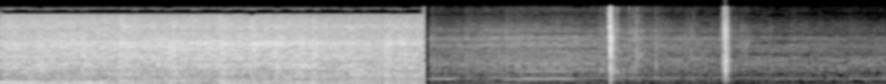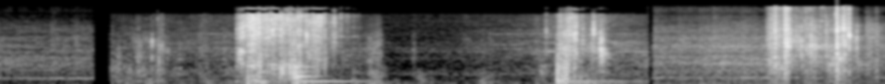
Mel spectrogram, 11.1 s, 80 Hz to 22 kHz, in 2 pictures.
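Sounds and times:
car engine running: 0.0s - 6.2s.

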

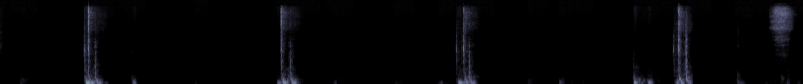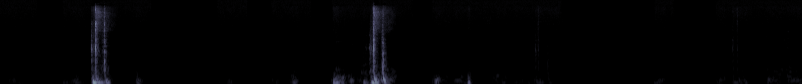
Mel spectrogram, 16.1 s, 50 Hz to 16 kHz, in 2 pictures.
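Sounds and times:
sharp clicks with dull thump: 0.8s - 1.0s, 2.8s - 3.0s, 4.6s - 4.8s, 6.3s - 7.0s.

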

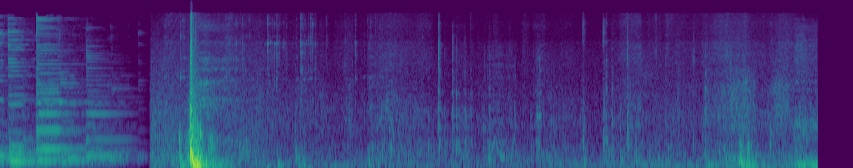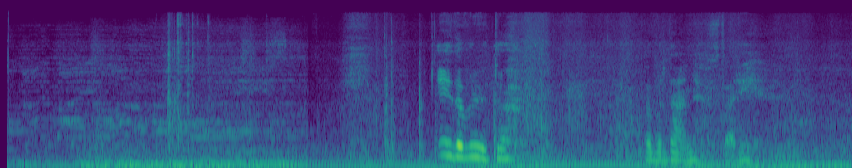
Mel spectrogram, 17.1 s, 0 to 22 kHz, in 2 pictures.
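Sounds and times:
rustling: 1.6s - 8.2s, 12.0s - 17.0s
loud thump: 1.8s - 2.4s
keys jingling: 1.8s - 3.8s.

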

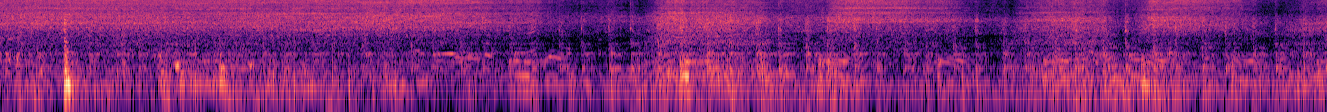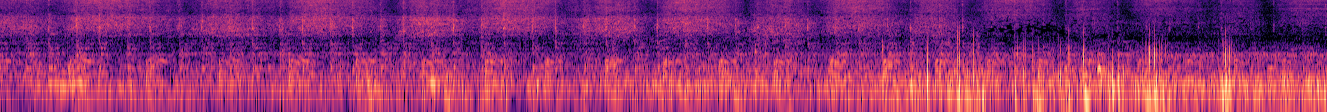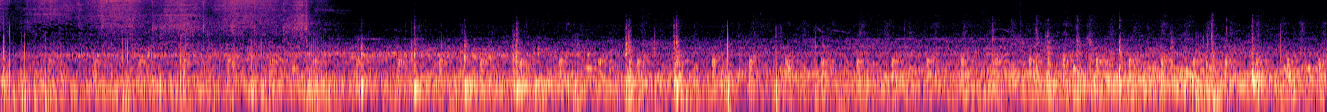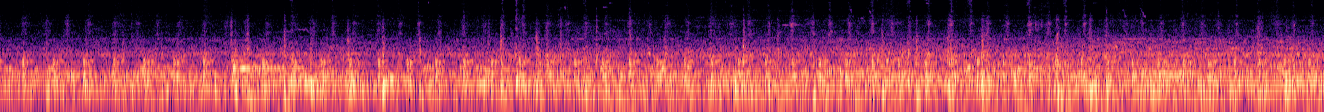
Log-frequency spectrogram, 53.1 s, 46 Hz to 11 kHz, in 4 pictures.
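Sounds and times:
hiss of steam: 0.0s - 30.2s
steam locomotive exhaust chuffs: 0.0s - 53.0s.

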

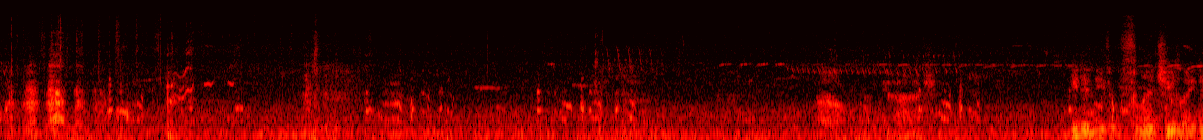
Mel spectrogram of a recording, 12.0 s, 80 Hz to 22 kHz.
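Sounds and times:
turkey rattling call: 0.0s - 2.7s, 3.6s - 12.0s
wild turkeys clucking: 0.0s - 12.0s.

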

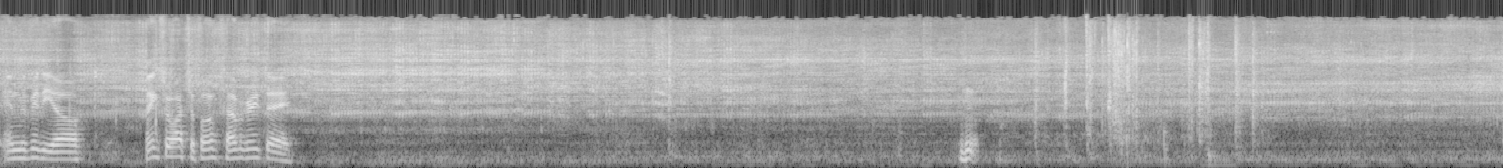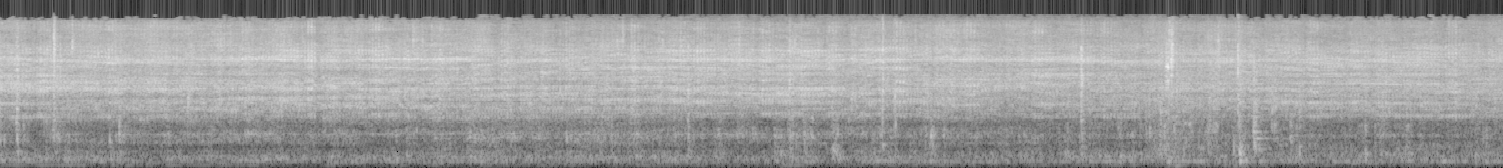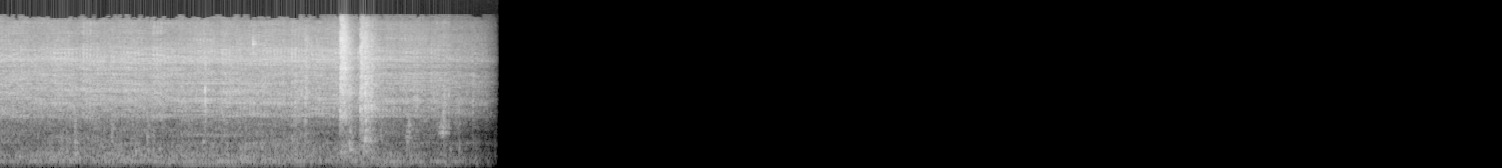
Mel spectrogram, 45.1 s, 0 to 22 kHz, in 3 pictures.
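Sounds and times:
toy train motor whirring: 0.0s - 35.0s.

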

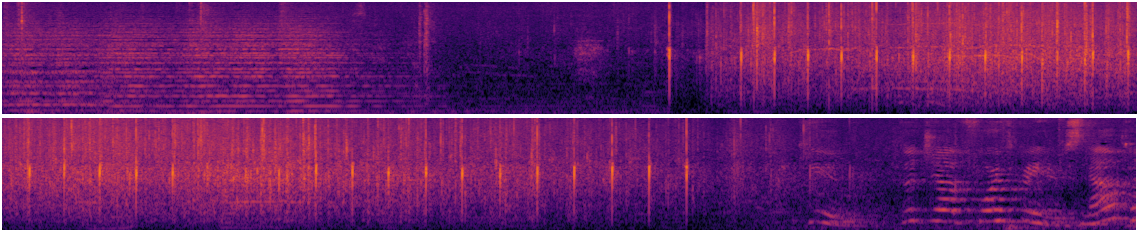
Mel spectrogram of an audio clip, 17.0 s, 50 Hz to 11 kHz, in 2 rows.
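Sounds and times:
close steady clapping: 4.9s - 15.0s
audience applauding: 5.0s - 15.0s.

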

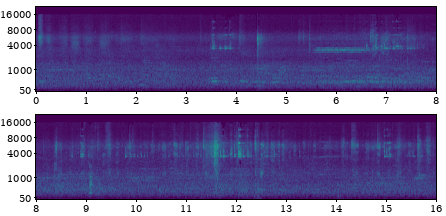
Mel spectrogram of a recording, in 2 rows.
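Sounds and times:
collar clinking: 3.5s - 4.2s, 6.4s - 16.0s
dog claws clicking on concrete: 8.4s - 13.6s.

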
